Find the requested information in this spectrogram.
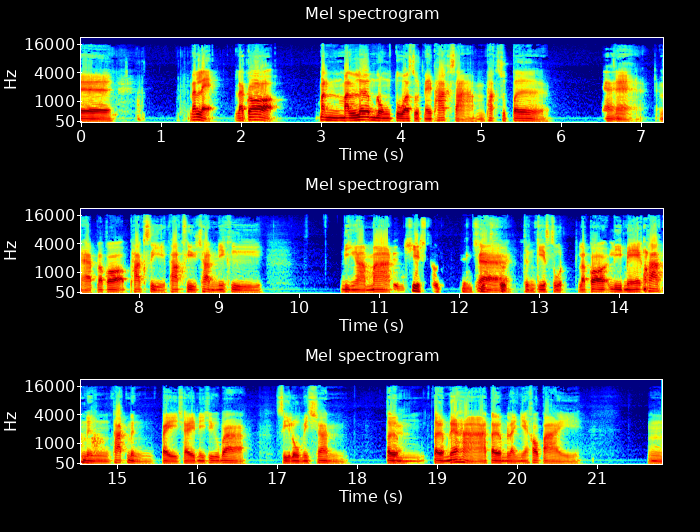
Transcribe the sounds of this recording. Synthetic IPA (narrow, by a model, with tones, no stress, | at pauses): ʔɤː˧ | na˥˩nlɛ̰˨˩ʔ | lɛː˦˥wkɔː˥˩ | ma˧nma˧nlɤː˥˩mlo˧ŋt̪u˧ɐsu˨˩t̪̚na˧jpʰaː˥˩k̚sa̰ː˩˦mpʰaː˥˩k̚suː˦˥pːɤː˥˩ | ʔaː˨˩ | na˦˥kʰa˦˥p̚lɛː˦˥wkɔː˥˩pʰaː˥˩k̚siː˨˩pʰaː˥˩k̚fi˧wt͡ɕʰa˥˩nːiː˥˩kʰɯː˧ | diː˧ŋaː˧mːaː˥˩k̚ʰɯ˩˦ŋkʰiː˥˩t̪su˨˩t̪̚ʰ | ɯ˨˩˦ŋkʰʔaː˩˧˩u˨t̪ʰɯ˩˦ŋkiː˨˩t̪̚su˨˩t̪̚lɛː˦˥wkɔː˥˩liː˧meː˦˥k̚pʰaː˥˩k̚nɯ˨˩ŋpʰaː˥˩k̚nɯ˨˩ŋpa˧jt͡ɕʰa˦˥jna˧jt͡ɕʰɯː˥˩waː˥˩ | siː˩˦loː˧mi˦˥t͡ɕʰa˥˩n | t̪ɤː˧mt̪ɤː˧mnɯ˦˥ɐɦa̰ː˩˦t̪ɤː˧mʔa˧ɾa˧jŋi˦˥ɐkʰa˥˩wpa˧j | ʔɯː˧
